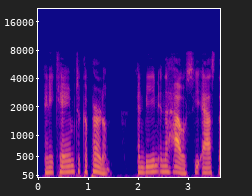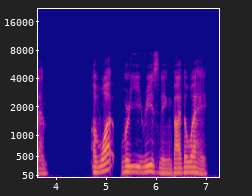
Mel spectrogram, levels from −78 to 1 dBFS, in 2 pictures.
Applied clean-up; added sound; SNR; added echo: none; none; none; none.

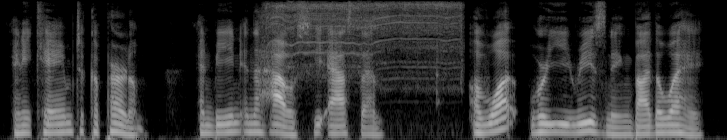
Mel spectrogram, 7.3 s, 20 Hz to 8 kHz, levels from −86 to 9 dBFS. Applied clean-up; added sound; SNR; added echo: none; Camera; 16 dB; none.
